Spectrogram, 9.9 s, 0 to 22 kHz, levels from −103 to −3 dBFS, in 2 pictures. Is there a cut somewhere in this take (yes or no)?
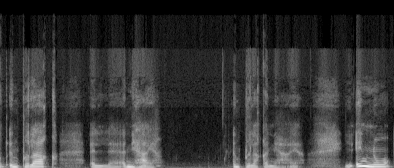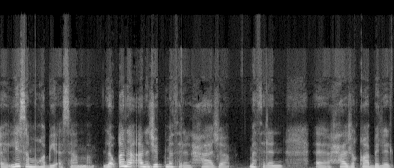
no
